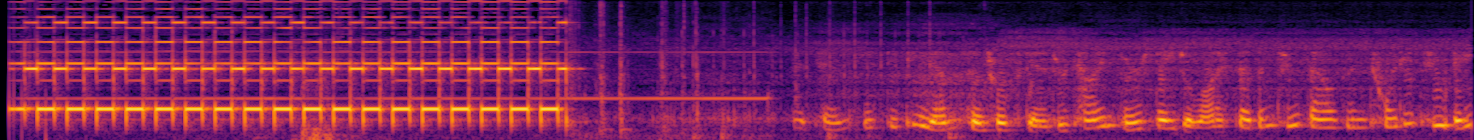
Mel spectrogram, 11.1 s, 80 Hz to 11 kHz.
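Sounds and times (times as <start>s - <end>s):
weather radio alarm beeping: 0.1s - 7.4s
steady warning tone: 0.1s - 7.6s.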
